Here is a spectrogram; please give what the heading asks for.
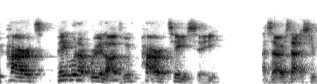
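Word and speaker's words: Paratici: is we do parrots people don't realize with parateeti as i was actually pronounced believe it or not i got top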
